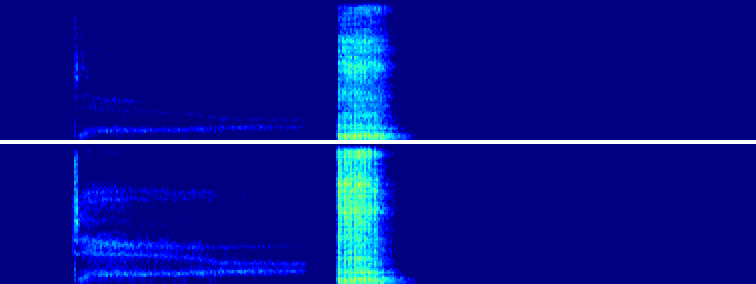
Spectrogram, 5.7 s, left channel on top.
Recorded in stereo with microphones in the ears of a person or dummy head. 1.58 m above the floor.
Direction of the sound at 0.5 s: 50° right (ahead or behind).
